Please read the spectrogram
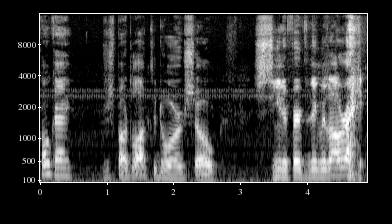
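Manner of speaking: high, loud mock coworker voice; imitating Ryan. Coworker Ryan checking everything's fine, high imitation. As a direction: play the cautious kid checking on him, pitched high. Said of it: "He's like".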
